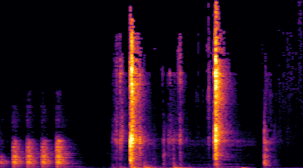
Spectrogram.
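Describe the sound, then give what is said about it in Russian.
Four quick, evenly spaced knocks on an apartment door by movers arriving on moving day, followed after a short pause by louder, heavier thumps and clattering, as if the door is being handled. No one speaks. “Не успели напиться чаю, как в квартиру постучались.”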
